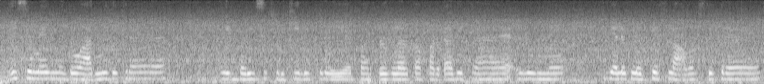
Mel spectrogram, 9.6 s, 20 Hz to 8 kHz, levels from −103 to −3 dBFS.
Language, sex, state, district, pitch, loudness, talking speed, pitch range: Hindi, female, Jharkhand, Sahebganj, 205 Hz, -16 LUFS, 195 wpm, 200-215 Hz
